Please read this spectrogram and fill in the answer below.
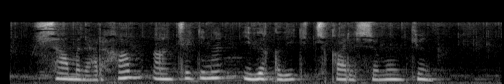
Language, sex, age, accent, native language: Uzbek, female, 18-24, Farg'ona, Uzbek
